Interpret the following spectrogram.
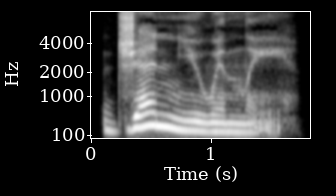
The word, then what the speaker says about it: genuinely: It's genuinely. Four clear syllables, not squeezed into three.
